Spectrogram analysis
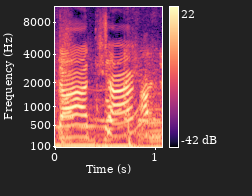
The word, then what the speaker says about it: Da Nang: in den Osten gefahren, in ein Dörfchen namens Da Chang. Da Chang? Da Chang? Wie? Irgendjemand muss es mir sagen. Den Namen, wie der richtig ausgesprochen wird vom Dorf. Da Chang?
